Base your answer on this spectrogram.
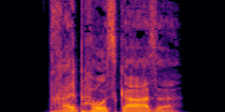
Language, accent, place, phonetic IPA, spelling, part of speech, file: German, Germany, Berlin, [ˈtʁaɪ̯phaʊ̯sˌɡaːzə], Treibhausgase, noun, De-Treibhausgase.ogg
- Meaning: nominative/accusative/genitive plural of Treibhausgas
